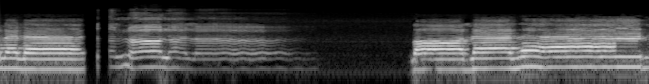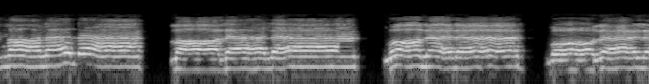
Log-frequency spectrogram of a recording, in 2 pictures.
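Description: A man singing long, wordless held notes with a wavering, chant-like melody in several phrases, broken by short breaths. A quieter, higher voice comes in briefly about a second in, followed by about a second of silence before the singing resumes.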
